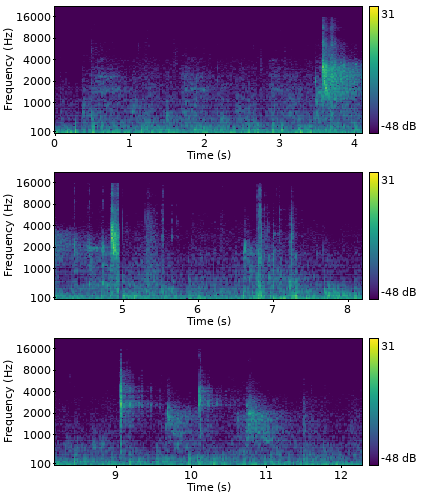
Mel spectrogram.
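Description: Hoofbeats of a young Korean warmblood filly moving on sand footing, over a steady low rumble. A few sharp cracks are scattered through.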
